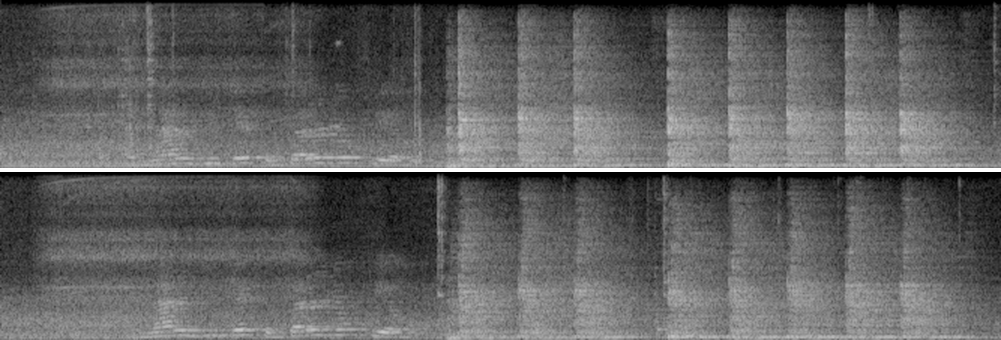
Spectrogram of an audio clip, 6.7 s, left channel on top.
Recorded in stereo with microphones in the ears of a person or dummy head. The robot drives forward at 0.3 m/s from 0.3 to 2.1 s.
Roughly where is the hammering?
Left.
